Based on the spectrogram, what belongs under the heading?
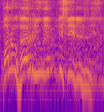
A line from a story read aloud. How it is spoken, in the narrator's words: shouted an exasperated Colonel Rise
